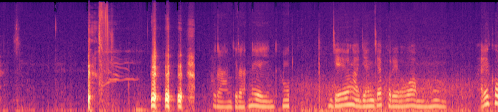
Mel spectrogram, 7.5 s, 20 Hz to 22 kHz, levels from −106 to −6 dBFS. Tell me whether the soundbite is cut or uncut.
cut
